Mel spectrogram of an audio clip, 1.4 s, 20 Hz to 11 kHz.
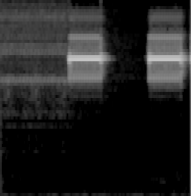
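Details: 1988 Amstrad PCW 8256 after adjusting the floppy drive sensor PCB: two long, high, steady beeps with a short gap and no drive noise beneath, signalling a disc read error.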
